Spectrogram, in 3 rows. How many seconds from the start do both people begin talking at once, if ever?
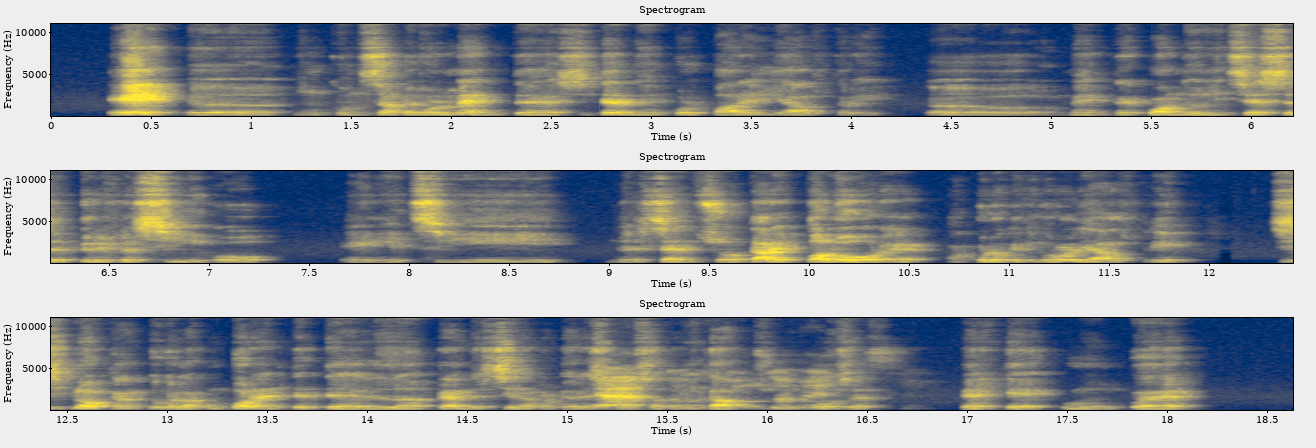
15.1 s

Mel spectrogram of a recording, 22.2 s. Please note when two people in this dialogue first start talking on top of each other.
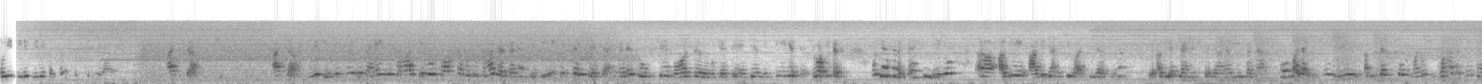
none

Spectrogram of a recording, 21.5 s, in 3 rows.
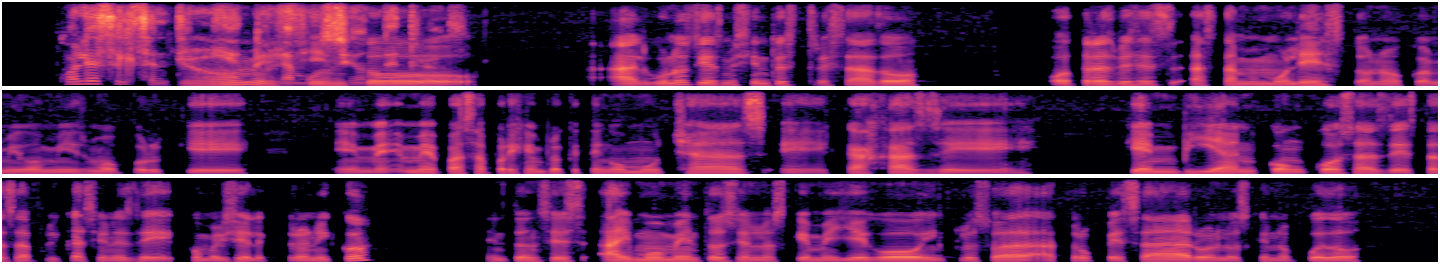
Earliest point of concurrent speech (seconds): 0.9 s

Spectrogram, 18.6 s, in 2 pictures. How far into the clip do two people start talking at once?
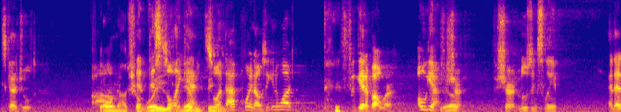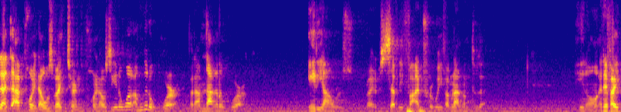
1.5 s

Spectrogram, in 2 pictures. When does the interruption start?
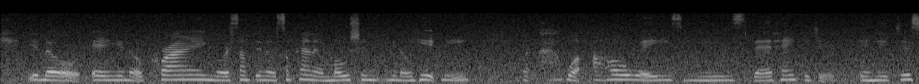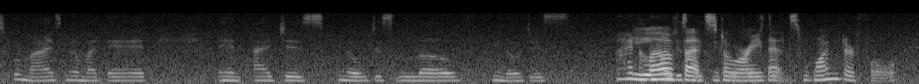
15.6 s

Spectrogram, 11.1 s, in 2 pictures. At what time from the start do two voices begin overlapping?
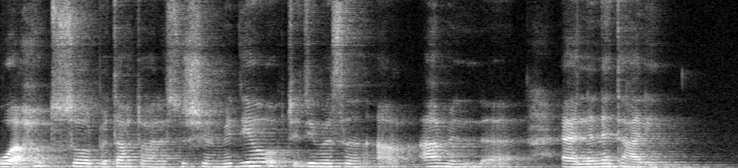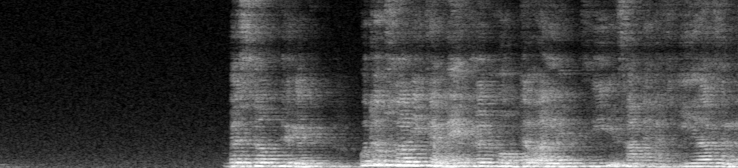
none

